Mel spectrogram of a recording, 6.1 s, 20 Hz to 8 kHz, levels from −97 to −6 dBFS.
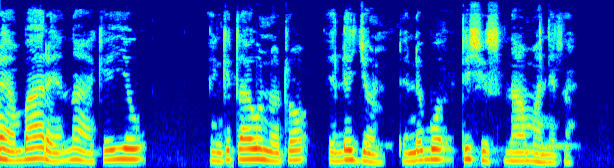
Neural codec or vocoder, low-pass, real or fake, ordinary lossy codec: none; none; real; none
